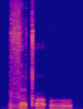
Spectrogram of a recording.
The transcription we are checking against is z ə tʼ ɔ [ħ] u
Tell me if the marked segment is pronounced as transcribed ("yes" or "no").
no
